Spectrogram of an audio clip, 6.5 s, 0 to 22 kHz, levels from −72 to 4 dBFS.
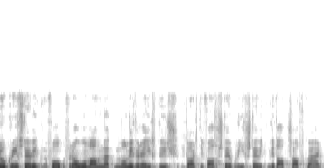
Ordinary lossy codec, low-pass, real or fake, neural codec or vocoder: MP3, 64 kbps; 9.9 kHz; fake; autoencoder, 22.05 kHz, a latent of 192 numbers a frame, VITS, trained on one speaker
